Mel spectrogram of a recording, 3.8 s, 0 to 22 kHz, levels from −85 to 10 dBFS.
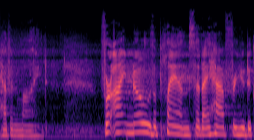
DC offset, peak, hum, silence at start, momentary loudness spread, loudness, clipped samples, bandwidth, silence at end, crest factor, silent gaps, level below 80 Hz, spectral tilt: under 0.1%; -10 dBFS; none; 0 s; 20 LU; -26 LUFS; under 0.1%; 16 kHz; 0 s; 18 dB; none; -82 dBFS; -3.5 dB/octave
